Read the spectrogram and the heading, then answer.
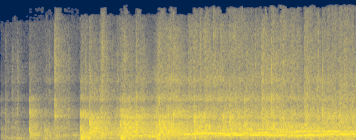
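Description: cheering and applause

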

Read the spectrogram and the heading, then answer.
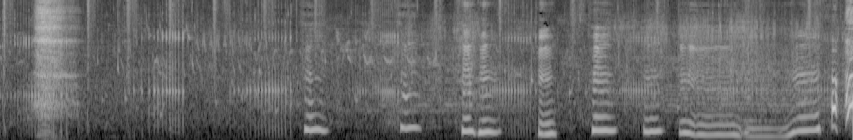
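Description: frog croaking

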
